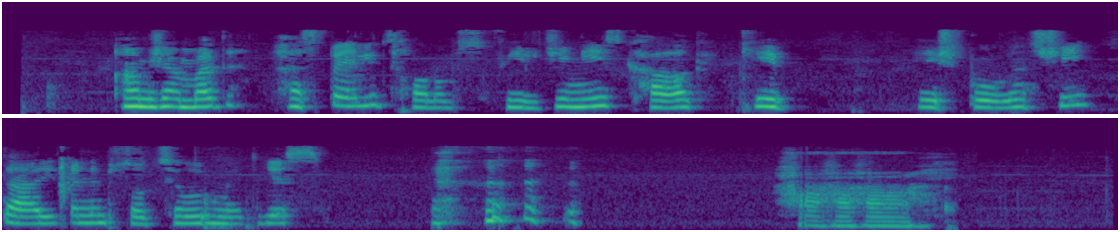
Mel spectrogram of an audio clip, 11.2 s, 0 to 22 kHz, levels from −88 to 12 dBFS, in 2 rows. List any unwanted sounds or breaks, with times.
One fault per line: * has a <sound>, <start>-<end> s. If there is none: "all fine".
* has a laugh, 7.7-8.5 s
* has a laugh, 9.4-10.4 s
